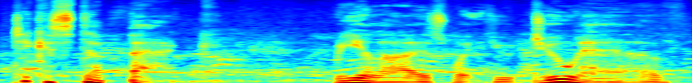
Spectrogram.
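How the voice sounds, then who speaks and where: A man's voice: deep voice, expressive, takes it slowly. A man playing a cynical, blunt, foul-mouthed 1980s wrestling promoter in an audio drama, speaking with authority. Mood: lecturing. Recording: crowd noise behind the voice. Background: arena crowd.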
